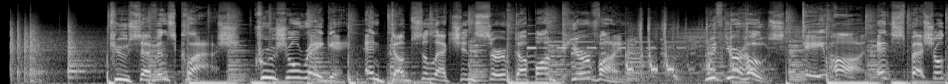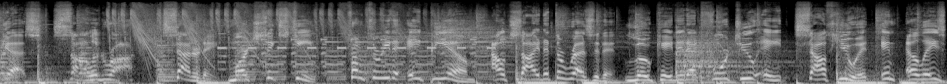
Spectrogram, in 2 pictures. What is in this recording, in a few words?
Promo Ad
